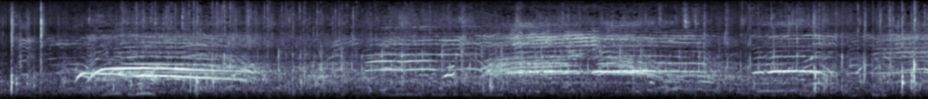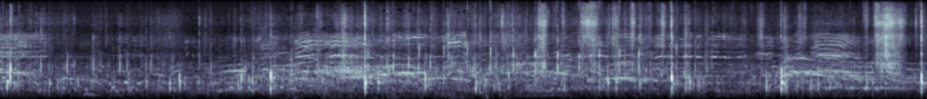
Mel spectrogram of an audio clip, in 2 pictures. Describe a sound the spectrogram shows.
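Young women shout loudly in high voices outdoors.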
